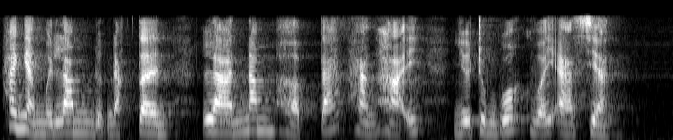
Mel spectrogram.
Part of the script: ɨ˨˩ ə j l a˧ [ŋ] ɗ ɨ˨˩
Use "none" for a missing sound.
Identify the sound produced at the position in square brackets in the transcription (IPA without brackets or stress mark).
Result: m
